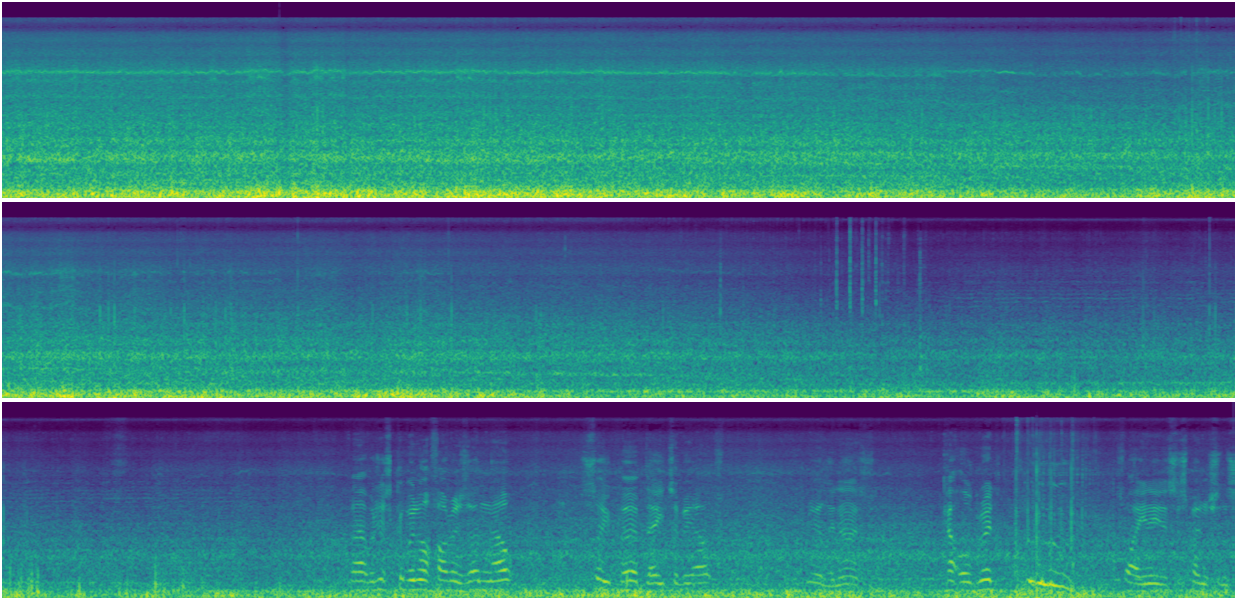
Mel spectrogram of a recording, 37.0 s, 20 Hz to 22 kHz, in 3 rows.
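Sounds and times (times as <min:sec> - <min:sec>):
tyre road noise: 0:00.0 - 0:36.9
wind buffeting microphone: 0:00.0 - 0:36.9.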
